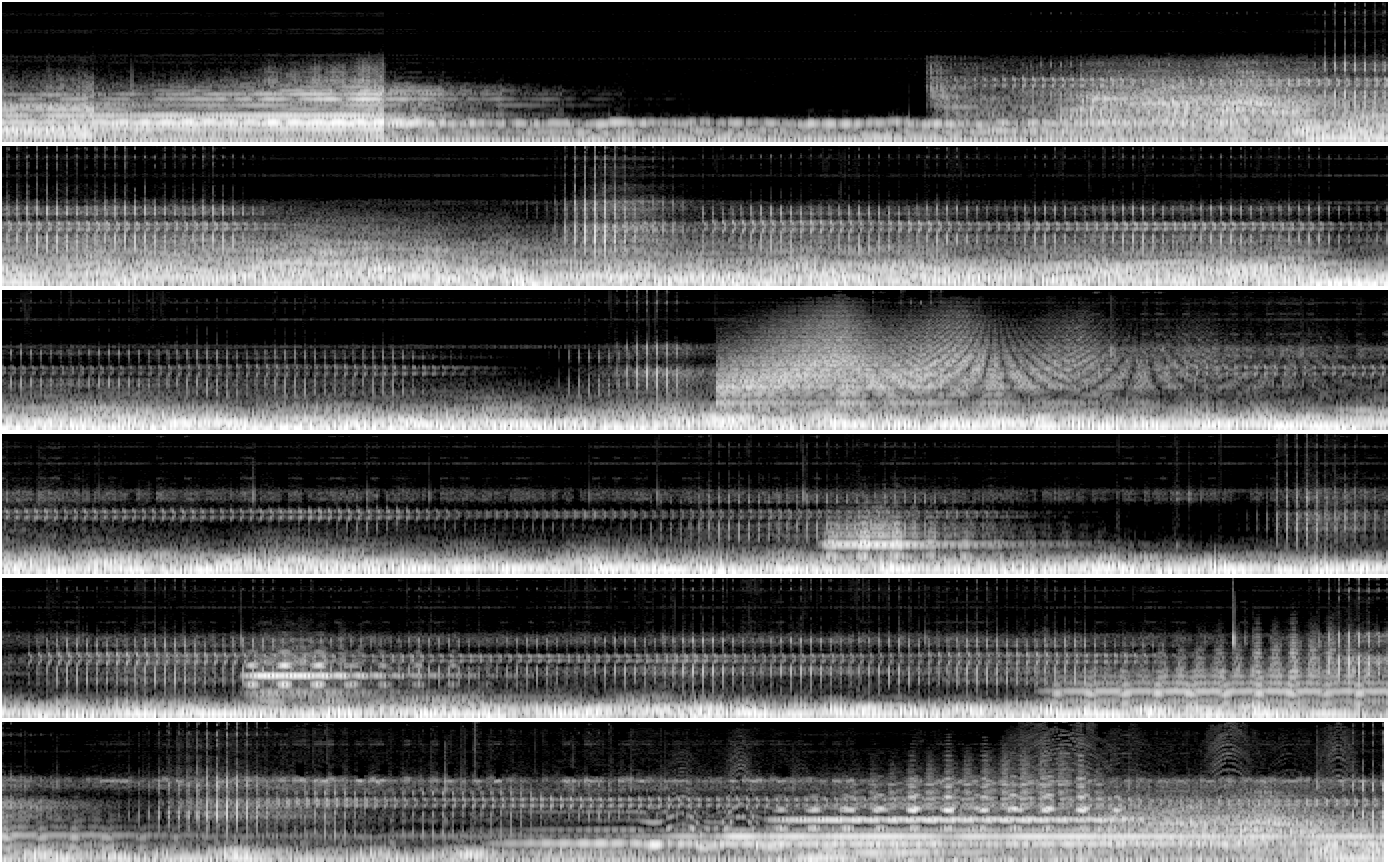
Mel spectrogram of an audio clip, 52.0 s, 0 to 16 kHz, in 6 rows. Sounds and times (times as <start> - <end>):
Ambient music: 0.0 - 51.9
Synthesizer: 0.0 - 51.9.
